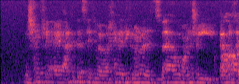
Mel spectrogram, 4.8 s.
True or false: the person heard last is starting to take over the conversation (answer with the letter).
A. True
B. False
A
